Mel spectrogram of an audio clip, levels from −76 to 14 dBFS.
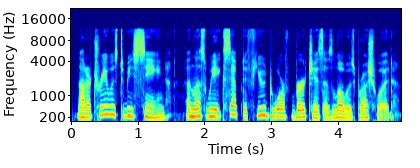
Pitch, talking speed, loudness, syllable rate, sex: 210 Hz, 220 wpm, -17 LUFS, 4.9 syllables/s, female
